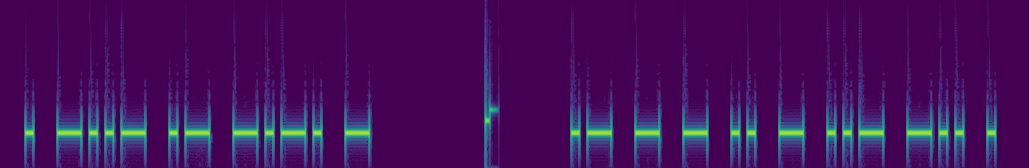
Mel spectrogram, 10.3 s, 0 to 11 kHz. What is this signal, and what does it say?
Morse code, heard as a keyed tone, about 15 wpm, 700 Hz. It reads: EXACT ATTITUDE
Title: Sentences from Top 1300 Words - New Word Drill Alt - 15wpm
